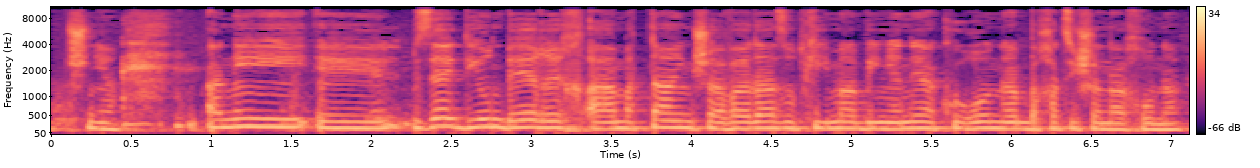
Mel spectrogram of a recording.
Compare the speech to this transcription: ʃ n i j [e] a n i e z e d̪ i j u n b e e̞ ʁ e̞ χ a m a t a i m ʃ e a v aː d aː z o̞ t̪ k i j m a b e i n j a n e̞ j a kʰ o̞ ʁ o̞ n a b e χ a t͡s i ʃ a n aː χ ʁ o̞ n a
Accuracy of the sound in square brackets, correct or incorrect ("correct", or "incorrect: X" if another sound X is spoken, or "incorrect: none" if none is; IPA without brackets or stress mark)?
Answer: incorrect: a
